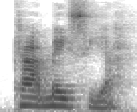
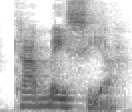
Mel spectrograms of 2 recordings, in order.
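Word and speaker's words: Ka emesịa: So if you notice something, that first E in mesia, you're dropping it. So that's why it becomes Ka mesia. Ka mesia.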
